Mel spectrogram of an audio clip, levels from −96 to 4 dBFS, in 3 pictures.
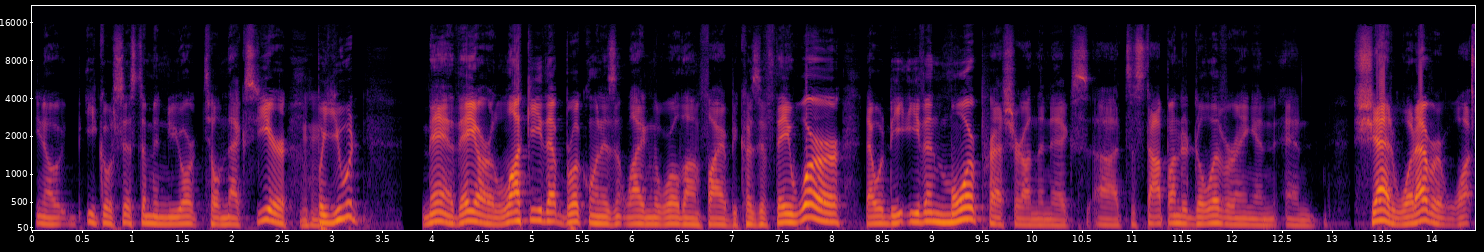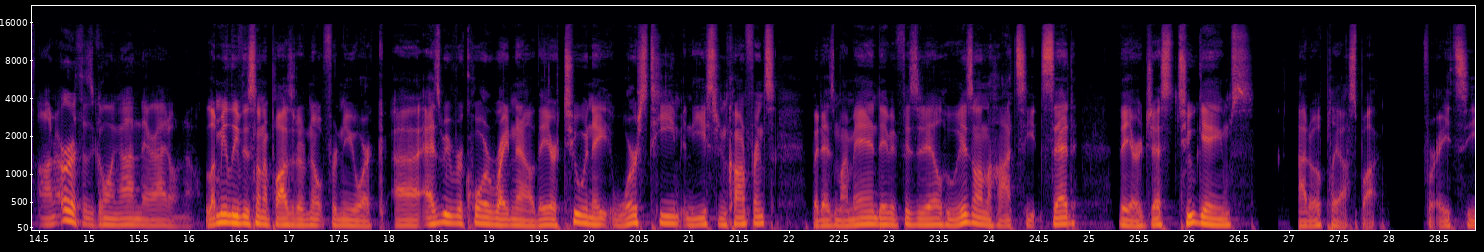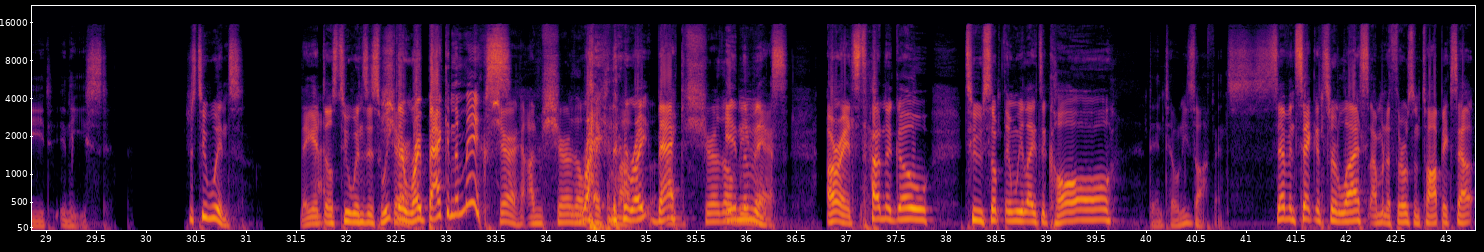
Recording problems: none

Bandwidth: 15.5 kHz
